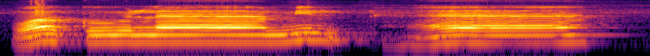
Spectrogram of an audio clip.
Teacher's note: ada huruf nun sukun lagi berteman huruf H jadi cara membacanya harus jelas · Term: bacaan izhar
